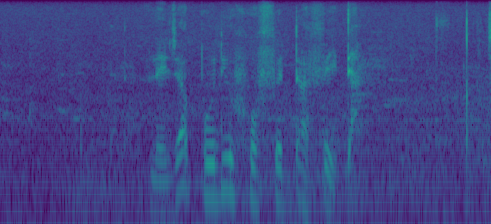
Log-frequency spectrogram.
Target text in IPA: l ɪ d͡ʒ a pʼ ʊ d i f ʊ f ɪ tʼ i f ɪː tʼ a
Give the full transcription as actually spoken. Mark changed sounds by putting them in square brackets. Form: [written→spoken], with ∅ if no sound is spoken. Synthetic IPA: l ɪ d͡ʒ a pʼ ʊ d i [f→h] ʊ f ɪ tʼ [i→a] f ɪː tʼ a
